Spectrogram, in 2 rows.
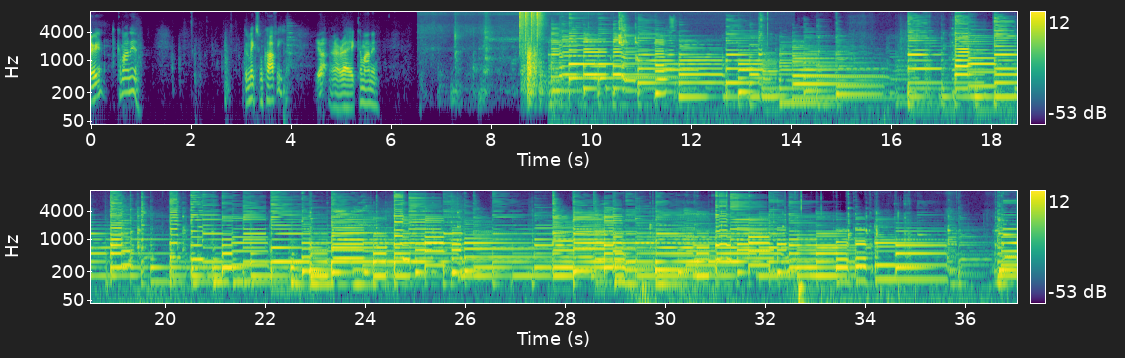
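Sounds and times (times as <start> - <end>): acoustic guitar blues: 9.2 - 37.0.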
